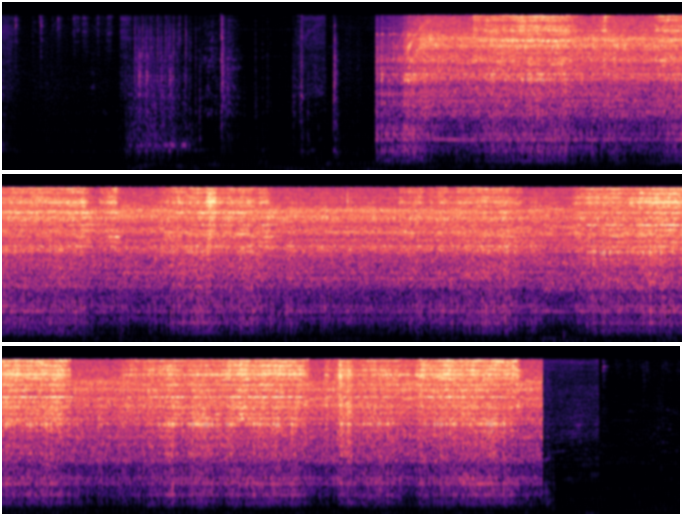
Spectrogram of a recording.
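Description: Table saw running and cutting a plywood board into strips: a loud, steady saw noise that starts abruptly about five seconds in and stops abruptly shortly before the end. Before it, only faint handling clicks.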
